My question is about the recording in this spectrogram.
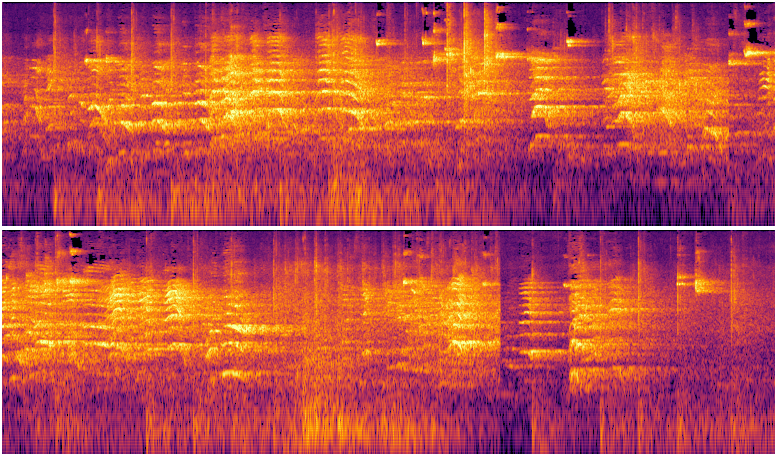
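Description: Live game sound of a basketball game in a gymnasium: players, coaches and spectators shouting and calling out almost without pause, with the basketball bouncing on the hardwood court as it is dribbled.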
